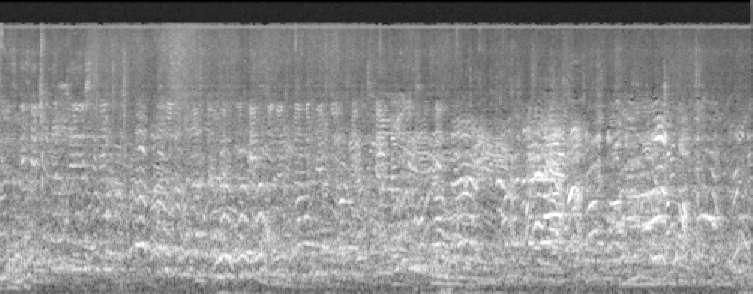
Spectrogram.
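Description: Several faint voices chattering and calling out at once, overlapping, from football players on the field and sideline between plays.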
